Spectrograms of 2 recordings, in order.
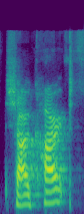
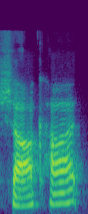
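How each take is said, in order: First: It is said in an American accent. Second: It is said in a non-American accent. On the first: "in American" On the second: "when I say it in my accent"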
